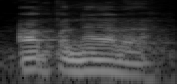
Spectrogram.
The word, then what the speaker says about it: empanada: tell my thumbnails to make some kind of Empanada that's how you say it uh and we're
